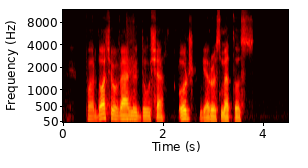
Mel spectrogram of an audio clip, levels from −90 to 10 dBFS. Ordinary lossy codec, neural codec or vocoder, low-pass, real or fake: Opus, 16 kbps; none; 10.8 kHz; real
